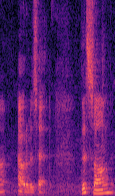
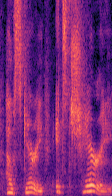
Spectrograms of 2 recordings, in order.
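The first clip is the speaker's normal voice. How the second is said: mock shiver; 5 semitones higher, 3 dB louder than usual. A narrator's reading. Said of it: "he thought with a shiver".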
